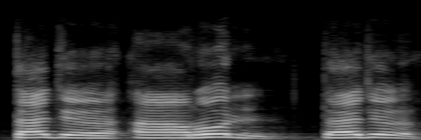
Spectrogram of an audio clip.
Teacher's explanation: तज जीम साकिन है, कलकला करना है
